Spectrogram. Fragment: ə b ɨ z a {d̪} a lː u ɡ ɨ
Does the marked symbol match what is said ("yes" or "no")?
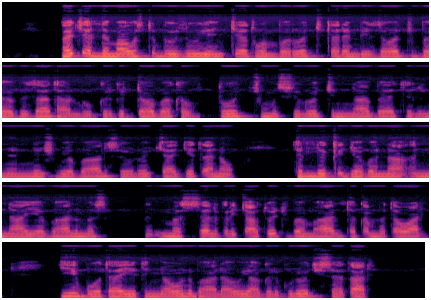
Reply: no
